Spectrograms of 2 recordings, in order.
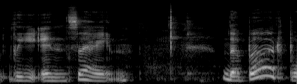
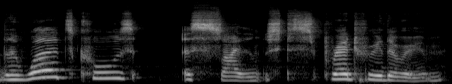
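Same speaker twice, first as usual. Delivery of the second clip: plain reading voice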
